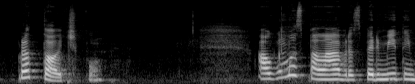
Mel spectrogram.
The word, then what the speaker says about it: protótipo: Prototipo, quando o correto é protótipo.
